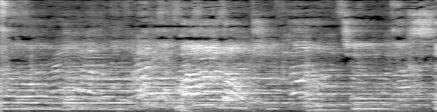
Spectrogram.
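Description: Live singing with grand piano accompaniment: a slow vocal line with long held notes over the piano.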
